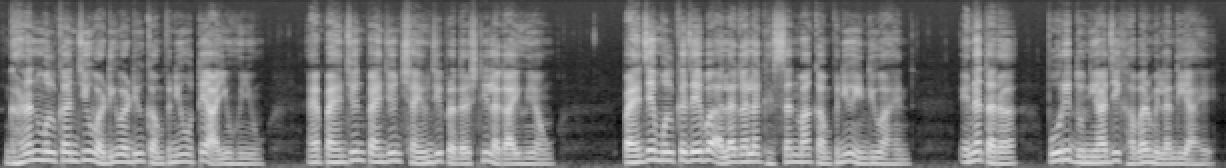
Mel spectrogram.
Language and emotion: Sindhi, neutral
